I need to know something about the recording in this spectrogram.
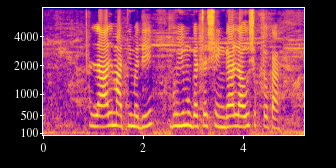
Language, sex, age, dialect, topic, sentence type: Marathi, female, 18-24, Standard Marathi, agriculture, question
